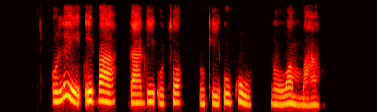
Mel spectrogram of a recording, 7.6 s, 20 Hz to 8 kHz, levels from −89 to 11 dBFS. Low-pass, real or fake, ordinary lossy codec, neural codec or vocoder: 7.2 kHz; fake; none; codec, 24 kHz, 6 kbps, HILCodec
